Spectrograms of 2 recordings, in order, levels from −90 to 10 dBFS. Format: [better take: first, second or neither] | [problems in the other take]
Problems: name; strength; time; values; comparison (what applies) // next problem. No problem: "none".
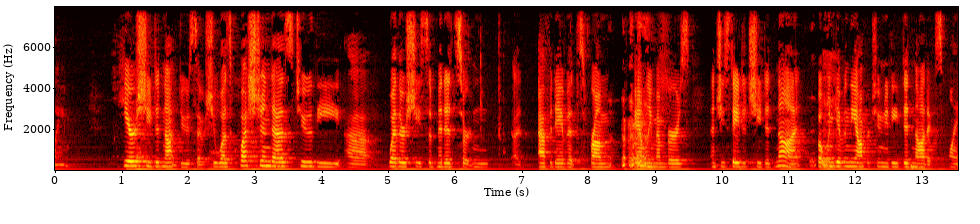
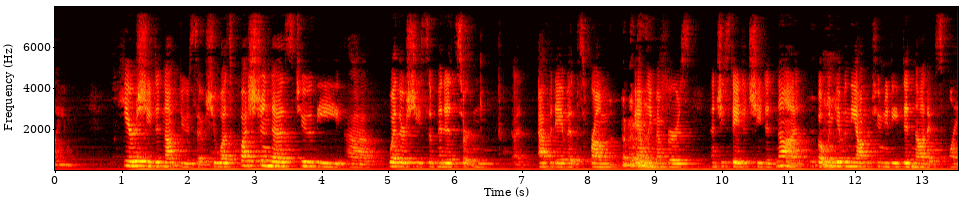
first | room echo; dies away in 1.2 s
